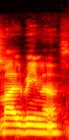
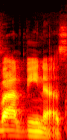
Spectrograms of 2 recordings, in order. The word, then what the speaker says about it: Malvinas: Malvinas. Malvinas.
